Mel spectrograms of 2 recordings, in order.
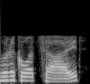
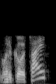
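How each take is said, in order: First: It sounds soft, gentle and soothing. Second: It sounds upbeat, playful and excited. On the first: The speaker is comforting an upset child. "Consoling a child" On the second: The speaker is talking affectionately to a pet. "if I was petting a dog"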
